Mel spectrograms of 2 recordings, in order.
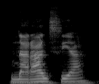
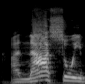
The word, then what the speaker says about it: Anasui: Naransia. Nasui. I keep getting his name wrong, bro. Anasui, bro. I keep calling him Naransia, bro.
